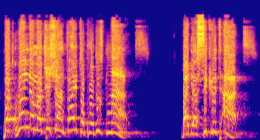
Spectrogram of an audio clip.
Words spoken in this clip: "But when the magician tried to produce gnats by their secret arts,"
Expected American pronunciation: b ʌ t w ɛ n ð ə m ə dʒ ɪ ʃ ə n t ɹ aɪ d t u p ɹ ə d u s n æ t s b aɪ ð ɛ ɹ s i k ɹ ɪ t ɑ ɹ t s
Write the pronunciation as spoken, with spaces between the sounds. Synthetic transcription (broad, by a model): b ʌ t w ɛ n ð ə m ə dʒ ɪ ʃ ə n t ɹ aɪ d t u p ɹ ə d u s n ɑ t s b aɪ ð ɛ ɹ s i k ɹ ɪ t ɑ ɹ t s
